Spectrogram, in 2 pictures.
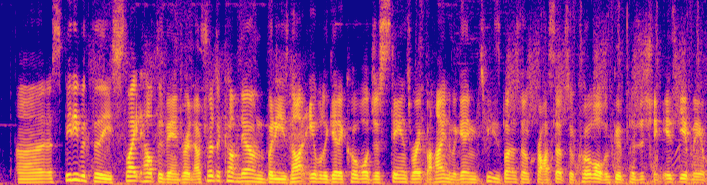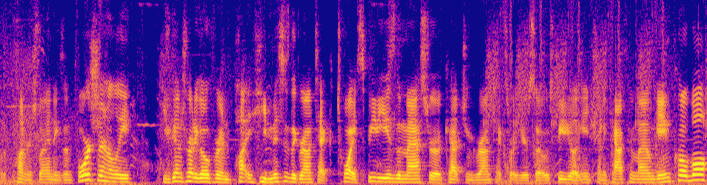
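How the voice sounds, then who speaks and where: A man's fairly high voice at a very fast pace, hardly any pauses, ordinary pitch variation and noticeable background noise. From Germany. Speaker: esports commentator. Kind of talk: live commentary.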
